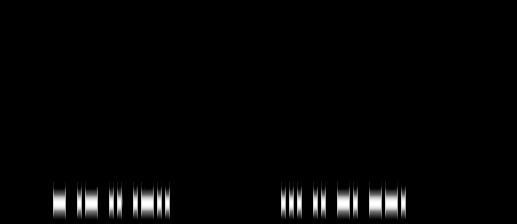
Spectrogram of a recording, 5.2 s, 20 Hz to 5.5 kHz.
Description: Morse code, heard as a keyed tone, about 30 wpm, 550 Hz. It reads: TAIL SING
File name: Ultimate Word List / 30WPM Ultimate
